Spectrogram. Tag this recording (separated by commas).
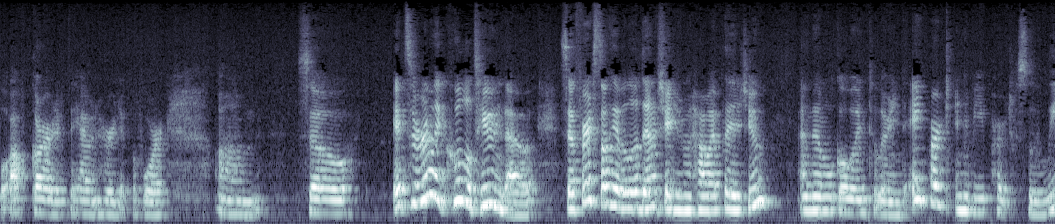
Speech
